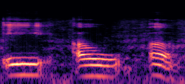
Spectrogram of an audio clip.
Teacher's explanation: अर्धविवृत, जिन स्वरों के उच्चारण में मुंह आधा खुलता है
